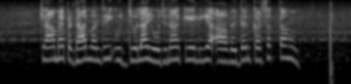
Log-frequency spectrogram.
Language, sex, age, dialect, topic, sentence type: Hindi, female, 18-24, Awadhi Bundeli, banking, question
